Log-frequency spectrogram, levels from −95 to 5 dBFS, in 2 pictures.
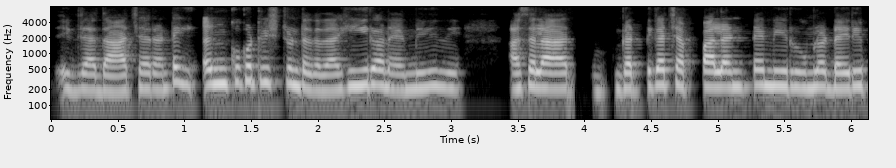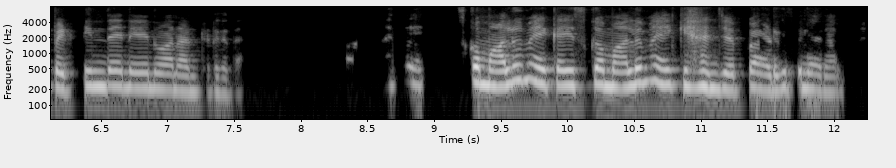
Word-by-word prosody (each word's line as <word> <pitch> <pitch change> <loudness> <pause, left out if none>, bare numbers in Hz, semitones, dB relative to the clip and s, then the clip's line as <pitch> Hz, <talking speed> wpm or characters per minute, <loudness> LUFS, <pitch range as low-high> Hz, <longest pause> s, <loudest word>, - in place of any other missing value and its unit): ఇలా 195 0 -2
దాచారు 185 +3 0
అంటే 240 +7 0
ఇ - - -13 0.2
ఇంకొక 275 +3 +3
ట్విస్ట్ 270 0 -3
ఉంటది 220 -4 +1
కదా! 190 - -1
హీరో 240 +2 +4
అనేని 210 +1 -2 0.5
అసల 215 +1 +3 0.6
గట్టిగా 225 +4 +2
చెప్పాలంటే 225 0 +2
నీ 230 - +3
"రూమ్‌లో 220 +1 +1
డైరీ 210 +2 +2
పెట్టిందే 225 +3 -2
నేను" 210 0 -5
అని 190 - -7
అంటాడు 180 -1 -13
కదా! 160 - -29 0.8
ఆ! - - -26 0.3
అయితే 265 +4 -13 0.3
ఇస్కొ 275 - +3
మాలుం 275 +7 +1
హేకే 245 -2 +1
ఇస్కొ 240 +2 -1
మాలుం 255 +6 +1
హేకే 240 -2 -1
అని 210 -1 -1
చెప్పి 195 +3 -6
అడుగుతున్నారు 205 -1 -6
అలు. 180 - -24
225 Hz, 160 wpm, -22 LUFS, 205-240 Hz, 0.8 s, హీరో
